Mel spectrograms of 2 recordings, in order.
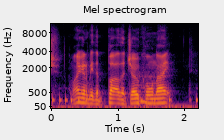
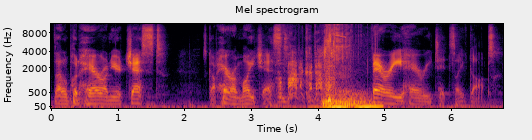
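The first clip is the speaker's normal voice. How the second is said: put-on pirate accent; 3 dB louder than usual. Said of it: "She's a pirate now".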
